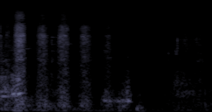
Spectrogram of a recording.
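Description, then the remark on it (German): A dog in a studio pants rapidly and rhythmically right up against the microphone, about half a dozen quick breathy huffs, then a short pause and one fainter breath. “Komm, Hund, jetzt sag nochmal zum Abschluss was in dieses Mikro.”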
